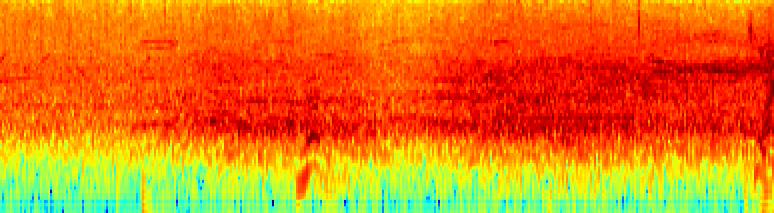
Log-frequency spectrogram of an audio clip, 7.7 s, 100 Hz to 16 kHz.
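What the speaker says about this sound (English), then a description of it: "crowd getting excited as this fight gets underway" Arena crowd noise in the EA Sports UFC 4 fighting game as a bout begins: continuous applause and cheering that swells after the first couple of seconds and stays loud, with a commentator talking over it.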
